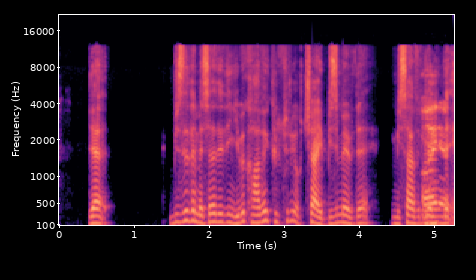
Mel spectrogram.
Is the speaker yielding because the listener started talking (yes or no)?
no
